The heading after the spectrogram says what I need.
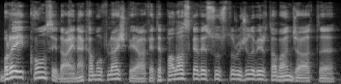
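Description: A man reading a thriller audiobook aloud in a steady, measured manner. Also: medium pitch. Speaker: audiobook narrator. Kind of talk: scripted audiobook narration.

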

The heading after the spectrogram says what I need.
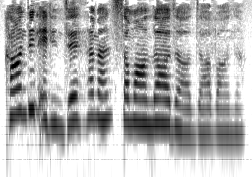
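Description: A woman reading a novel aloud as narrator, in a steady storytelling manner. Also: on the high side, fairly quick, no echo.

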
